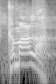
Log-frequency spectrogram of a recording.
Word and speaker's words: Kamala: to interrupt him know my name is Kamala like Kama I remember that like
